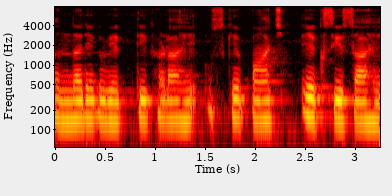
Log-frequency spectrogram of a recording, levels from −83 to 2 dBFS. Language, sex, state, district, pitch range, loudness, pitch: Hindi, male, Bihar, Begusarai, 140-145 Hz, -33 LUFS, 140 Hz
